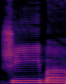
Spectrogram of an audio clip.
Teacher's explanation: இப்போ வக்ஃபு பண்ணுறதுனால மத்துல் ஐவத் சட்டம், 2 ஹரக்கத்தை நீட்டி நிப்பாட்டுவோம்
